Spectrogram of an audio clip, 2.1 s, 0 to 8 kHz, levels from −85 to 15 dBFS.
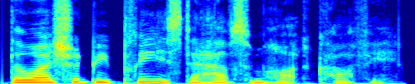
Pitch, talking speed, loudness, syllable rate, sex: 195 Hz, 290 wpm, -19 LUFS, 6.4 syllables/s, female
